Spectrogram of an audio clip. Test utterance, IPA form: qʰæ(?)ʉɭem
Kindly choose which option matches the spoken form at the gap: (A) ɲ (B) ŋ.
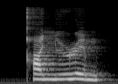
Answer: A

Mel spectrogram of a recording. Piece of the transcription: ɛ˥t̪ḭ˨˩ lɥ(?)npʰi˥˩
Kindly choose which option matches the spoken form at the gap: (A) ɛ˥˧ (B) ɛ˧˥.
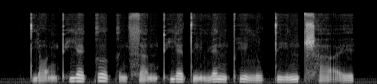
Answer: A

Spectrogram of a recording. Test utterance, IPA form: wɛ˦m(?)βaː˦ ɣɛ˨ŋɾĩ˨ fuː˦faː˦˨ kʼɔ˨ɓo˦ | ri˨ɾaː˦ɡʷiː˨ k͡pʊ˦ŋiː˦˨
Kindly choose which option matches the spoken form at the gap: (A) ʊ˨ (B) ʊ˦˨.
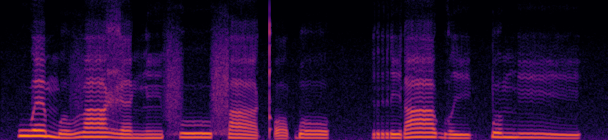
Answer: A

